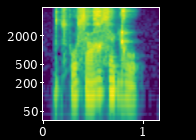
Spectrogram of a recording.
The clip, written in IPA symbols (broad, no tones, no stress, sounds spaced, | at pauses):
t͡sʼ o s a ʁ s ɛ ɖ o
